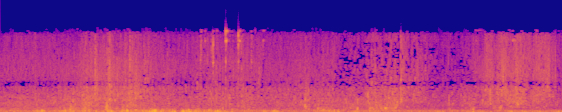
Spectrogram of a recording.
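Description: Shallow water splashing and sloshing as two dogs wade and swim through it, with wind rumbling on the microphone.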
